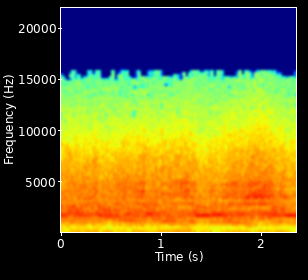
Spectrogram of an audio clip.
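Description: Loud noise-rock music: a guitar playing a run of held notes that change pitch every half second or so, over a dense noisy wash.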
